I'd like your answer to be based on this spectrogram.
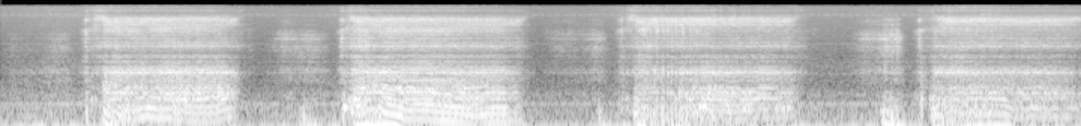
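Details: Loud, rough, rattling snores on each breath, about four breaths a minute, with quieter exhalations between; heavy snoring.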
